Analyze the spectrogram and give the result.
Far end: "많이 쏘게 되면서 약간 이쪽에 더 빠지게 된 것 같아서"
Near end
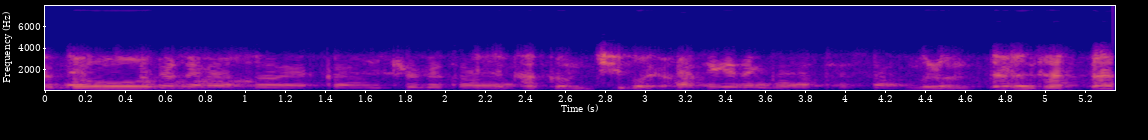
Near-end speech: present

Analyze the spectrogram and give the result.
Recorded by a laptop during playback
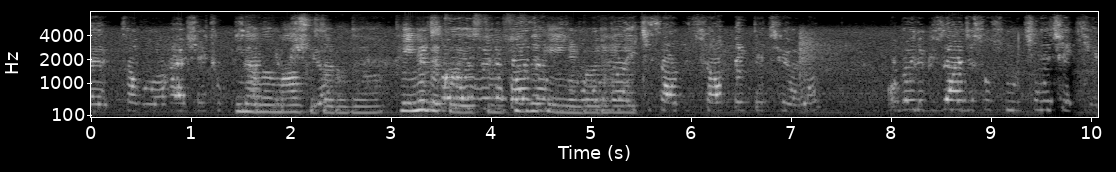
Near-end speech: present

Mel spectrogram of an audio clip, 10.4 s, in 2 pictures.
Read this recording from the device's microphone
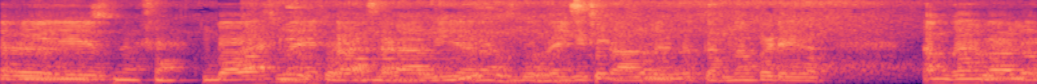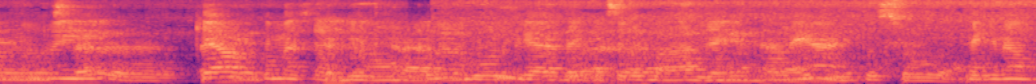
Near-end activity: present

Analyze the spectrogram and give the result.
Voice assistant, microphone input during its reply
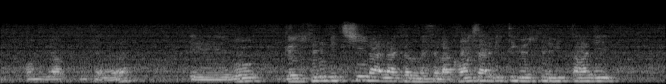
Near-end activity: none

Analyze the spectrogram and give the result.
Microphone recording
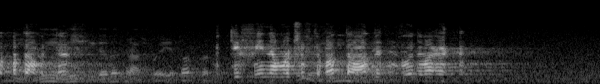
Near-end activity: present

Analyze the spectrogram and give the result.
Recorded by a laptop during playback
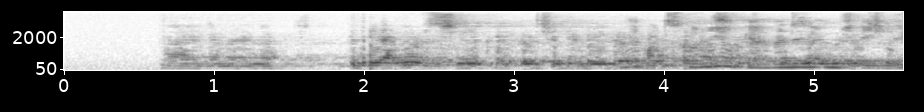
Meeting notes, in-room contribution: present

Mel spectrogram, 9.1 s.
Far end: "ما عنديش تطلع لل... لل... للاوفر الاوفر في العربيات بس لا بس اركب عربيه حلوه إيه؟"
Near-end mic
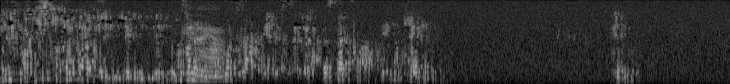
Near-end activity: present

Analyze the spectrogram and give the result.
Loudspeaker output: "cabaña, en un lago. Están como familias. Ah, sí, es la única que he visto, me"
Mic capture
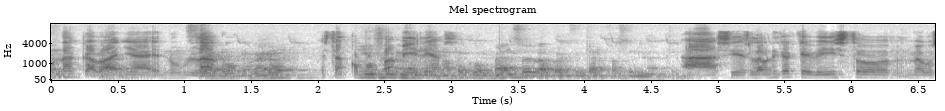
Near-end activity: present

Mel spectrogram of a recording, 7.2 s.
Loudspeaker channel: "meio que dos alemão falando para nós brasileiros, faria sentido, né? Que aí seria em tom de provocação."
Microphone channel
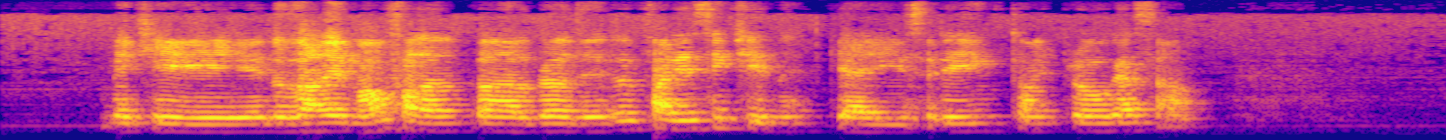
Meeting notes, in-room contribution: none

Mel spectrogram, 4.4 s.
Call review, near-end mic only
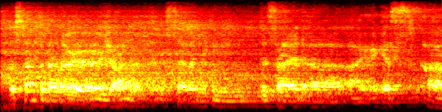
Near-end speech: none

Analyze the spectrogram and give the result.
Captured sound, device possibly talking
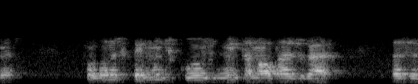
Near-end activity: none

